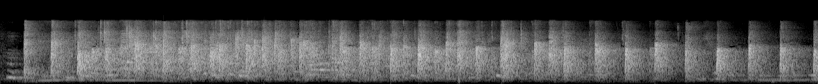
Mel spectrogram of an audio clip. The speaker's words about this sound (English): And before I forget, big round of applause.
